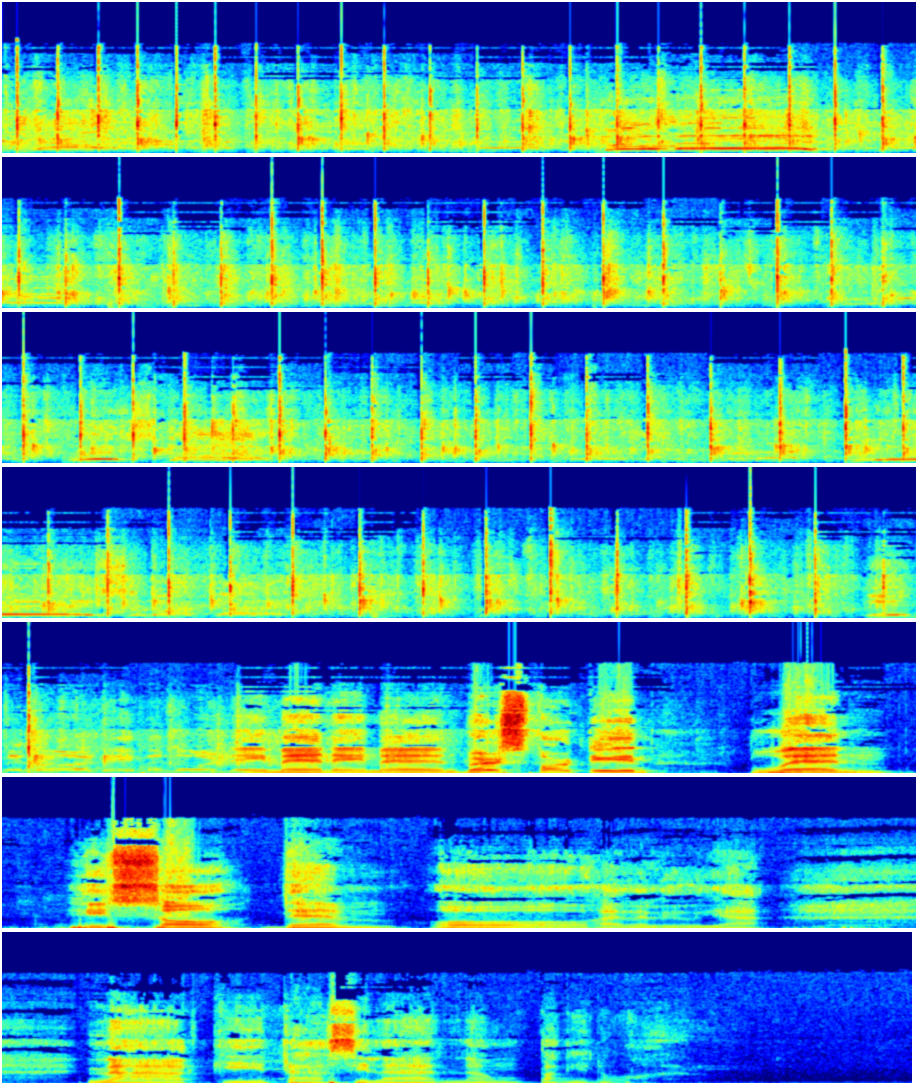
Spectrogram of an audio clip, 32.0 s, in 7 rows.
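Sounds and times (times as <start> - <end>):
church congregation rhythmic clapping in praise during a New Year service: 0.0 - 20.9
speech: 19.6 - 26.7, 27.9 - 30.7.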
